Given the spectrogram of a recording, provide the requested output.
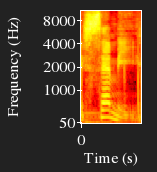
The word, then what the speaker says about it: semi: S-E-M-I. We pronounce the I. Semi. – S-E-M-I. Semi.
